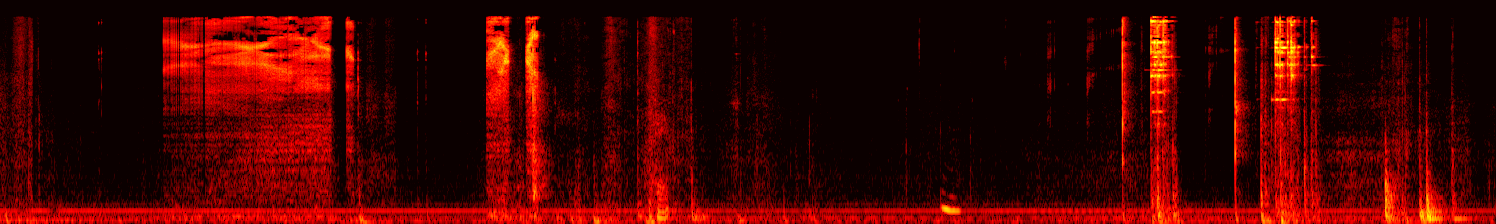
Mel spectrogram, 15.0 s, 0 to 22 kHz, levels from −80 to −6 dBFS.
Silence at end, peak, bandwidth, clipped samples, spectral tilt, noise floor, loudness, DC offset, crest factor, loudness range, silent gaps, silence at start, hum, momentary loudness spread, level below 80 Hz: 0.3 s; 0 dBFS; 17 kHz; under 0.1%; -0.5 dB/octave; -57 dBFS; -22 LUFS; under 0.1%; 30 dB; 10 LU; none; 0.05 s; none; 26 LU; -54 dBFS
